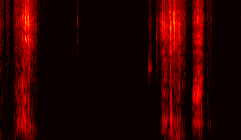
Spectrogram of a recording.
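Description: Two short rustling noises close to the microphone, about a second and a half apart, the second one longer.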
